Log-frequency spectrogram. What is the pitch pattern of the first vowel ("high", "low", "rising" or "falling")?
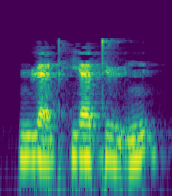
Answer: low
